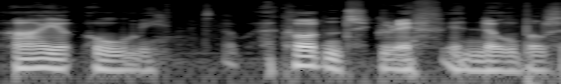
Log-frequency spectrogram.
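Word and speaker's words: Iommi: And his name is pronounced Iomi. Iomi. He's from Birmingham apparently. So Tony Iomi is uh is the uh the fell's name. I owe me according to Griff in Nobles anyway.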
